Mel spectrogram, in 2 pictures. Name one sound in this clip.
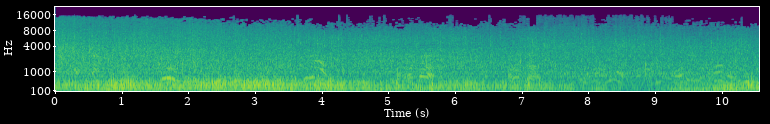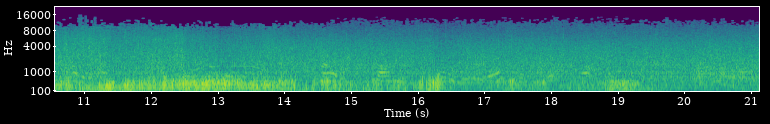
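Water pours and splashes steadily over a low ledge.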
